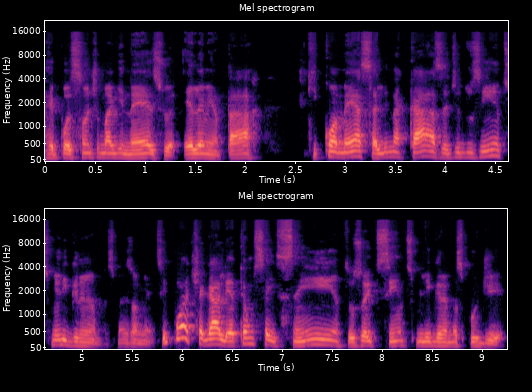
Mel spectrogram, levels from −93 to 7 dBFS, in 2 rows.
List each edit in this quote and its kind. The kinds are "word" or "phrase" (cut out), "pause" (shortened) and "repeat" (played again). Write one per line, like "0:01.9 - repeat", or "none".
none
